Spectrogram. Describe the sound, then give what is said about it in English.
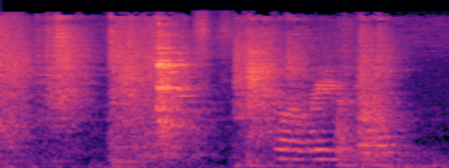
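Someone takes champagne out of a fridge: a series of clattering knocks and rattles, with glassy clinks ringing out near the end as bottles bump together. “I'm just going to get the champagne out of the fridge.”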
